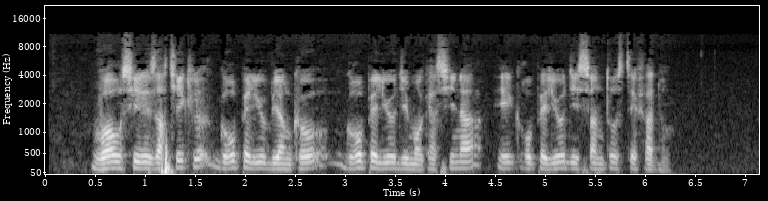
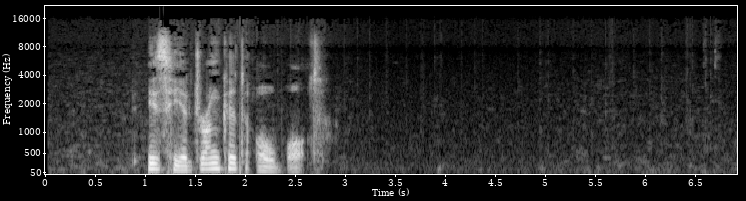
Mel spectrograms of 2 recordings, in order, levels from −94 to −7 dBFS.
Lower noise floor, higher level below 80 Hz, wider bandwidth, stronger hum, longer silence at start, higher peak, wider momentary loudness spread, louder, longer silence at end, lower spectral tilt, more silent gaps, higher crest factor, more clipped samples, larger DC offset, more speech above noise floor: about the same, -62 dBFS vs -63 dBFS; first, -40 dBFS vs -54 dBFS; second, 11.5 kHz vs 16 kHz; neither; second, 0.45 s vs 1.05 s; about the same, 0 dBFS vs 0 dBFS; second, 10 LU vs 13 LU; second, -21 LUFS vs -16 LUFS; second, 0.9 s vs 4.15 s; about the same, -4 dB/octave vs -4 dB/octave; neither; about the same, 22 dB vs 22 dB; neither; neither; second, 41 dB vs 47 dB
